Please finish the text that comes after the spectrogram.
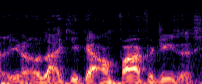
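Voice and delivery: ordinary delivery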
